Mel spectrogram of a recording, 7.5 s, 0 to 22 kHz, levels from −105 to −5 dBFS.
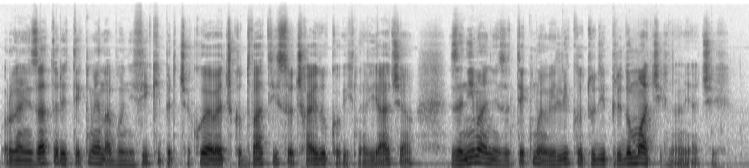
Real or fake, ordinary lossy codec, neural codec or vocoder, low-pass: real; none; none; 19.8 kHz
